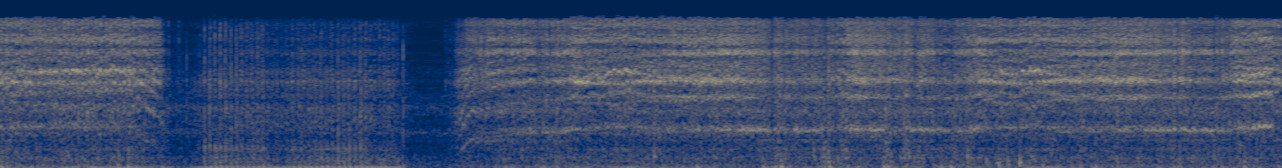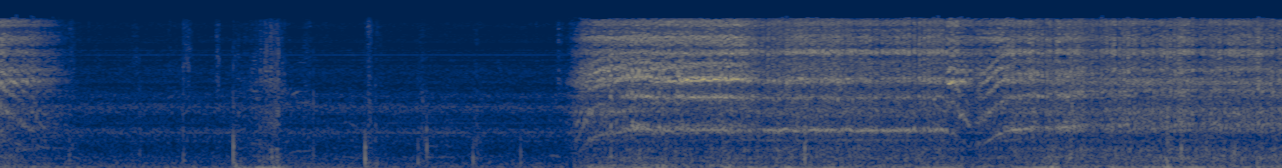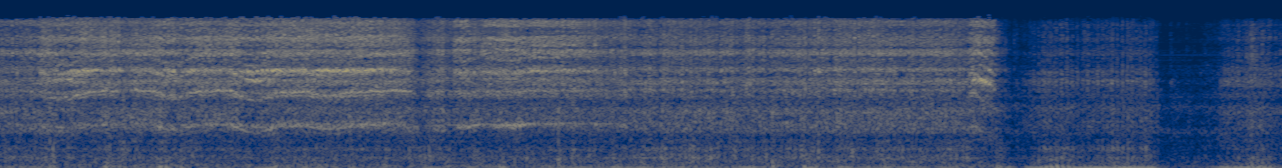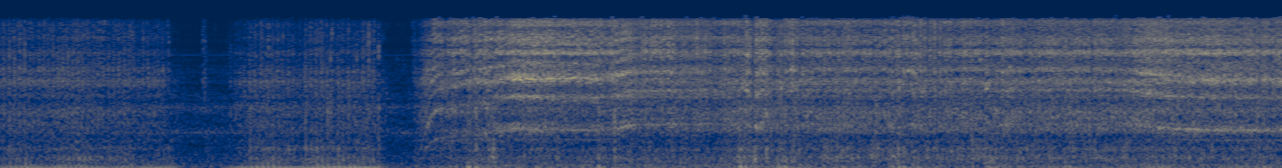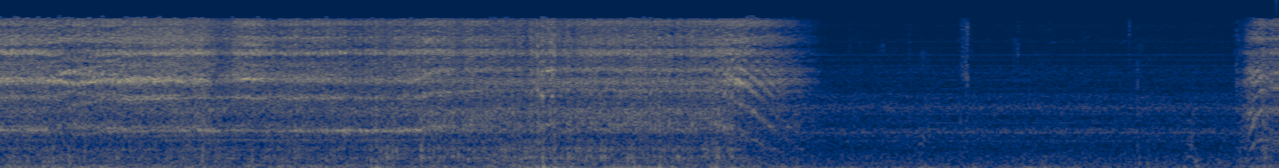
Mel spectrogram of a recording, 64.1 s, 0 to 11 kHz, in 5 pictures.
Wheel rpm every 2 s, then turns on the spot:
170, 40, 100, 200, 200, 200, 100, 0, 0, 90, 200, 180, 230, 220, 230, 230, 230, 190, 30, 40, 30, 90, 210, 230, 230, 200, 200, 200, 230, 100, 0, 10.
2-4 38-42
